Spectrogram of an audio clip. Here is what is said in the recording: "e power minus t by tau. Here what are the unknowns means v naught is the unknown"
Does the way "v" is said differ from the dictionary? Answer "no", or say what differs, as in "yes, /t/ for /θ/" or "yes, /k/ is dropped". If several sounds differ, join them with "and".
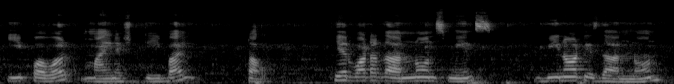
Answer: no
